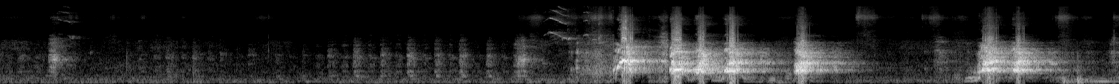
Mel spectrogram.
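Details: Dalmatian dog panting quietly at first, then a burst of loud, sharp barks repeated in quick succession, a pause, and another short bark series near the end.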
